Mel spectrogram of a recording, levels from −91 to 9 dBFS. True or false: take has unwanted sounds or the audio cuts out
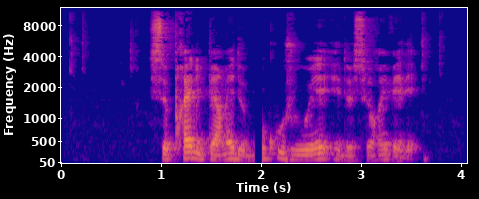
true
